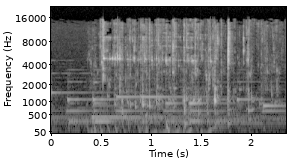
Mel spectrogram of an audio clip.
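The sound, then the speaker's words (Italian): Water pours steadily into a glass for a couple of seconds, a continuous splashing gurgle with a faint rising ring as the glass fills; no one speaks. “si attivano nel vostro cervello gli stessi meccanismi di neuroni specchio che si attiverebbero se a versare il bicchiere d'acqua foste voi.”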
